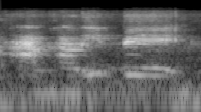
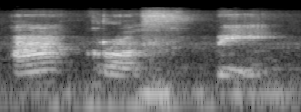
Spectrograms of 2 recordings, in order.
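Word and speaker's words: A × B: kali B gitu kan, padahal itu cara bacanya bukan A kali B gitu, tapi A cross B.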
